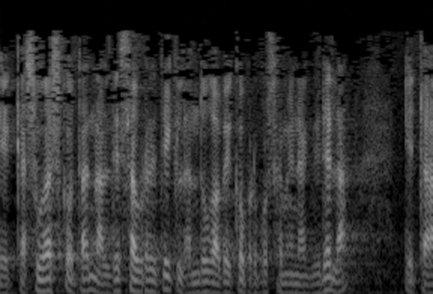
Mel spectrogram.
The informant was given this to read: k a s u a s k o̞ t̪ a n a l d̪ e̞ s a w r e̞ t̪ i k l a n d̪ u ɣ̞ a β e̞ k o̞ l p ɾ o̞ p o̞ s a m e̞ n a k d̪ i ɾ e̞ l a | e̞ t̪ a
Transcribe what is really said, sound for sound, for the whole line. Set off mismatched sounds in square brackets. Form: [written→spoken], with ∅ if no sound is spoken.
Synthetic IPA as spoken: k a s u a s k o̞ t̪ a n a l d̪ e̞ s a w r e̞ t̪ i k l a n d̪ u ɣ̞ a β e̞ k o̞ [l→∅] p ɾ o̞ p o̞ s a m e̞ n a k d̪ i ɾ e̞ l a | e̞ t̪ a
